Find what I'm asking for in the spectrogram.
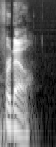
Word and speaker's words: Friedle: And then I always have trouble pronouncing his last name. I know it's Will Friedle. – Yes, Will Friedle. – Oh, that's the first time I got it right.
